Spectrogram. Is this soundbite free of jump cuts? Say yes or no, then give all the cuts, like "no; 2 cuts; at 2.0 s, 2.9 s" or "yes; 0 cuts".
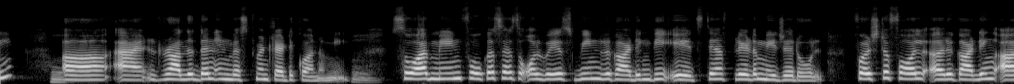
yes; 0 cuts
